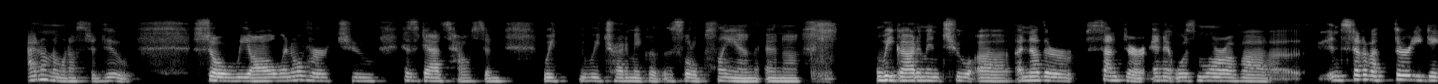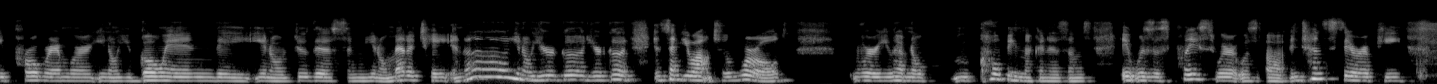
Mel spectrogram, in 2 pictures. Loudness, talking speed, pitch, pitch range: -24 LUFS, 195 wpm, 170 Hz, 155-190 Hz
